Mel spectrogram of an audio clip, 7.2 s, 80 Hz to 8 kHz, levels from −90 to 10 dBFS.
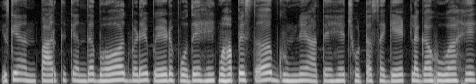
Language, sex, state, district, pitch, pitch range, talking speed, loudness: Hindi, female, Bihar, Bhagalpur, 210 Hz, 205-220 Hz, 185 wpm, -18 LUFS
